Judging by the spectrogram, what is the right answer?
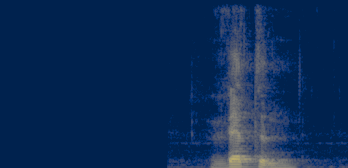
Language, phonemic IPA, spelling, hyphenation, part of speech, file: Dutch, /ˈʋɛ.tə(n)/, wetten, wet‧ten, verb / noun, Nl-wetten.ogg
- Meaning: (verb) 1. to whet, hone or rub on with something for the purpose of sharpening an object (typically a blade) 2. to prepare, make preparations 3. to point as a weapon; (noun) plural of wet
